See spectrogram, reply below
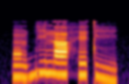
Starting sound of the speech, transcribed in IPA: ɔ̃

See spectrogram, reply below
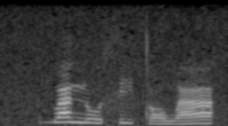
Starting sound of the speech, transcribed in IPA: b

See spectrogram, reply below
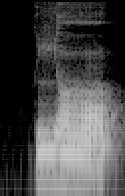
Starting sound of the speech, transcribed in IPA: ʎ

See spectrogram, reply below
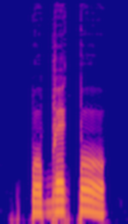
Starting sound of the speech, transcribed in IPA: k͡p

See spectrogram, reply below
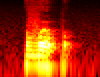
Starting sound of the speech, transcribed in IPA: v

